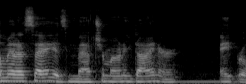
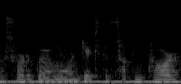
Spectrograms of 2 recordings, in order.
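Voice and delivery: put-on clenched-teeth talk, lower, quieter; 5 semitones lower, 11 dB quieter than usual. Imitating her mama in Walmart, talking through clenched teeth like a ventriloquist. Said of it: "talked through her teeth like she's a fucking ventriloquist".

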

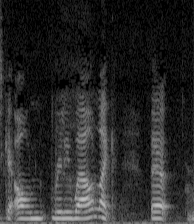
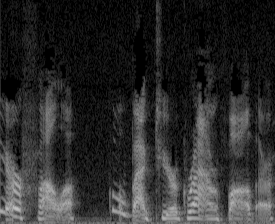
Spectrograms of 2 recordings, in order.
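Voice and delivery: mimicked female voice. Recalling a scene from something watched, imitating the lady's line. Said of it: "When the lady gives him the breadstick".

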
